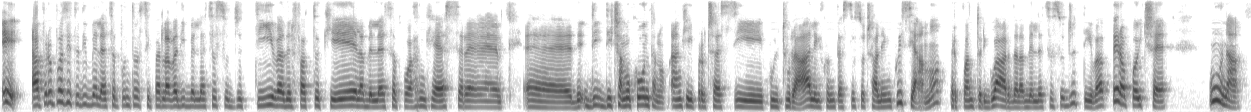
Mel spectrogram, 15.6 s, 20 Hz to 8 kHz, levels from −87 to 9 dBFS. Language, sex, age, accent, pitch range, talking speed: Italian, female, 20-39, native, 175-225 Hz, 165 wpm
